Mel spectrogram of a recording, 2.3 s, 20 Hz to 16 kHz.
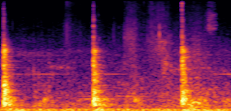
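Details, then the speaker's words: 1981 Camaro with 6.0 Gen 3 LS swap, steering shaft turned back and forth: three sharp hollow clacks about a second apart; broken rag joint collar with missing clamp bolt. "Not what you like to hear in your steering."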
